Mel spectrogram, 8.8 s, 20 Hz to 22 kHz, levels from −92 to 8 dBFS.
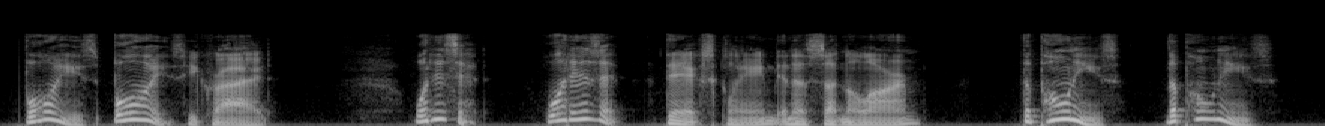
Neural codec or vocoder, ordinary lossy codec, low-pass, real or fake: none; Opus, 64 kbps; 7.2 kHz; real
